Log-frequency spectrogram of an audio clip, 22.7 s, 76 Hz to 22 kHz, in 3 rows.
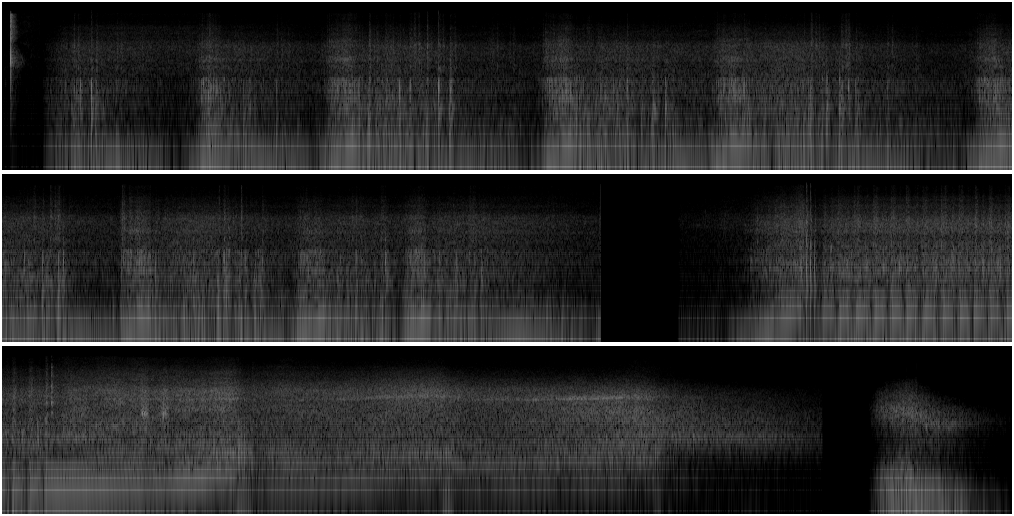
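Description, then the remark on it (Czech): A powerful 6-litre twin-turbo V12 car engine of 630 horsepower revs repeatedly in sharp bursts, then climbs through a long rising acceleration, loud, with a brief pause before a final roar. “Tento 12-válec nabídne i nádherný zvukový projev.”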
